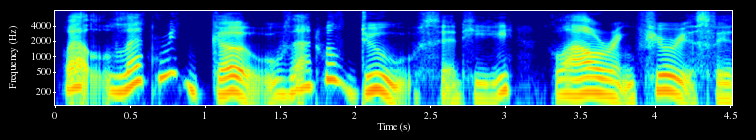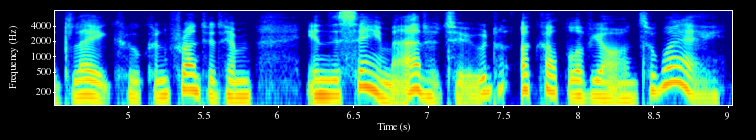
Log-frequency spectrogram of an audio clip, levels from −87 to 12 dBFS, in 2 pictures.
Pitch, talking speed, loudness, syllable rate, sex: 200 Hz, 165 wpm, -21 LUFS, 4.6 syllables/s, female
